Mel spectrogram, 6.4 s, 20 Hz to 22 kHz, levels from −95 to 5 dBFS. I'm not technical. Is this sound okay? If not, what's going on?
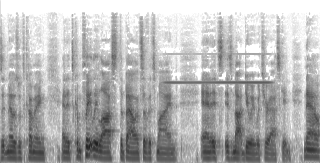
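No. From 3.19 to 5.51 s, right after "the balance of its", there's a feedback whistle: a thin, steady high tone near 3.3 kHz behind the speech, likely a loudspeaker being picked up by the microphone. Unlike runaway feedback, it stays quiet and never builds into a howl.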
